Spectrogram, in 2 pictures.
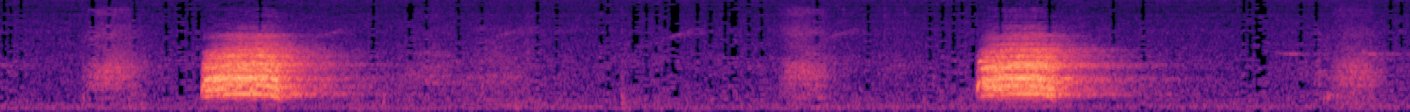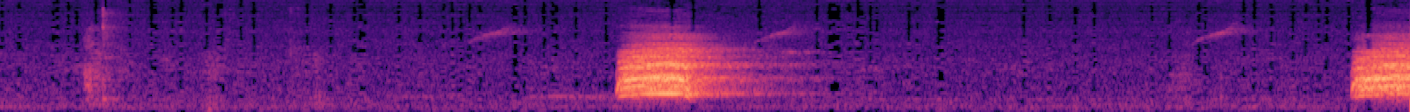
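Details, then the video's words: Free-roaming barking deer in nature, calling to its friends: four loud, hoarse, short barks spaced roughly four seconds apart, with fainter softer barks between and thin high bird chirps in the background. "เสียงร้องของเก้ง (Sound of Barking Deer)"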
